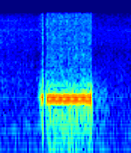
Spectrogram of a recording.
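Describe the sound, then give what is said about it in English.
A telephone dial tone sounds as a call is placed: one steady, even, mid-pitched hum lasting about half a second. A brief blip comes just before it, and the line goes quiet afterward. “we're going to get my man Khalid on the phone.”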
